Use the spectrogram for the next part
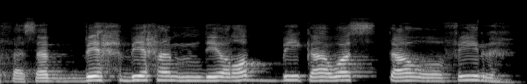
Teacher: If you can pay attention to the word wastaghfir, the ghain is heavy and smooth, ra is light, and the ha has to be more clear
